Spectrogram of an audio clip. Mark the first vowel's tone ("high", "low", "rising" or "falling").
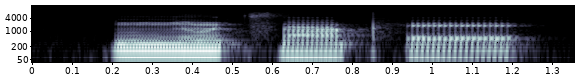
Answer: high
